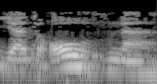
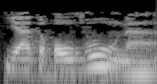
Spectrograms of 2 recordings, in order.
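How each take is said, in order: First: یدعوونه with v closing the middle syllable; reduced form yad'ovna. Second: Slow یدعوونه as yad-o-vu-na; original form yad'ovuna. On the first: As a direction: say یدعوونه as yad-ov-na. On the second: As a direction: stretch out یدعوونه with a separate vu syllable. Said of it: "یه مثال دیگه". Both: Shown as a demonstration.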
